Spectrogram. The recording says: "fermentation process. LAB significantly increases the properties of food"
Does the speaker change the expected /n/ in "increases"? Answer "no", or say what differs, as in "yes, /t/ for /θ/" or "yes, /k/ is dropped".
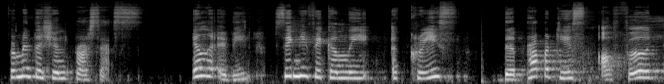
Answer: yes, /n/ is dropped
